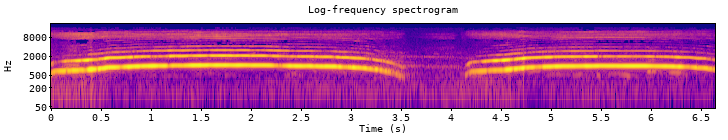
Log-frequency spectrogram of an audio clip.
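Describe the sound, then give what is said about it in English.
A distress holler, a hollered human call for help: two long, loud, tonal cries, each holding a high steady pitch before sliding down at the end, with a brief silent gap between them. “Another type of holler is called a distress holler. And this is if you were in trouble or hurt. And it sounds like this.”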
